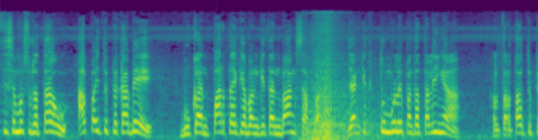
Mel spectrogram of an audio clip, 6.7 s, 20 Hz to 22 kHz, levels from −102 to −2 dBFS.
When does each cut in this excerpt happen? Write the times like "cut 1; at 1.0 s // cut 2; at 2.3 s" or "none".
cut 1; at 4.2 s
